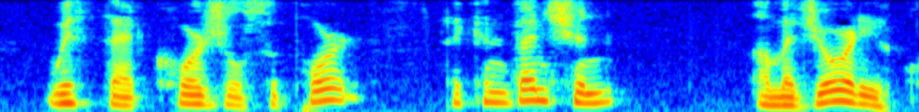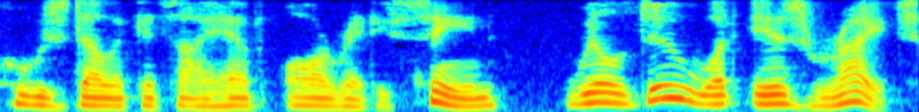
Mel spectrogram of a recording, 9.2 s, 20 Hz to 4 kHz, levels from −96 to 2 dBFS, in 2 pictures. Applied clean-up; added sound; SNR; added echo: none; none; none; none.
